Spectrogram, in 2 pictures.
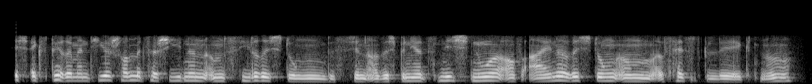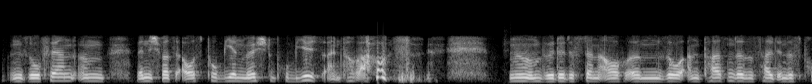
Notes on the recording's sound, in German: Die GIGparade ist das Live-Konzert Magazin von Radio Darmstadt für die regionale Musik- und Kultur-Szene Darmstadts. Werden die Musiker und Künstler per Telefon direkt in die Sendung zum (Live-)Interview hinzu geschaltet.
